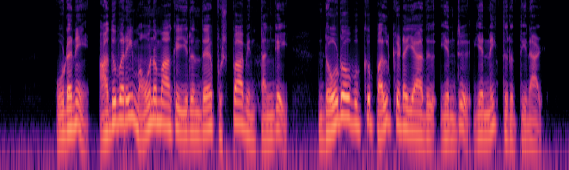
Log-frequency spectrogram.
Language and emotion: Tamil, neutral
